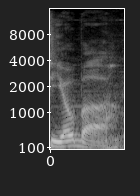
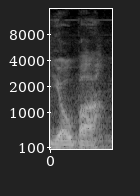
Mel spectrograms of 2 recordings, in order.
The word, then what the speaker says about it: Yoba: How would you pronounce Yoba, your fictional little Pokemon region thingy? Like that. Yoba? Yoba. It's what is it? What's the word? Portmanteau? Well, it's taking the word Bayou and switching it around.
